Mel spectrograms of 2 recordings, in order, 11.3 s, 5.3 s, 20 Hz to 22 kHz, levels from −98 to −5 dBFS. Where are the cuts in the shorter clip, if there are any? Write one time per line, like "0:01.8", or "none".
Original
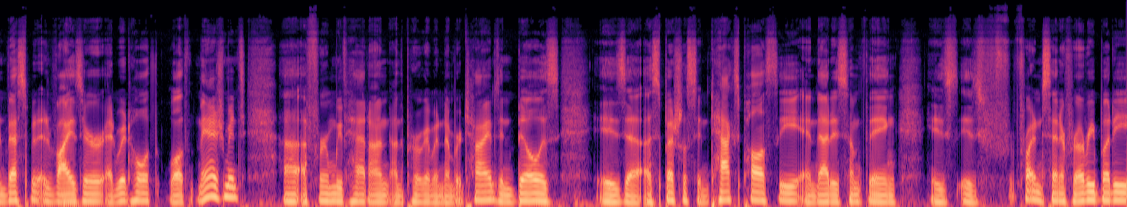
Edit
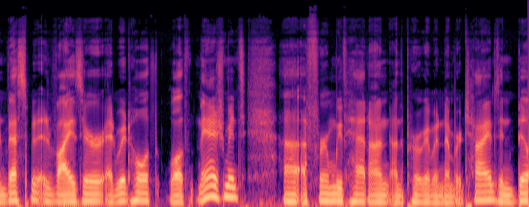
none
